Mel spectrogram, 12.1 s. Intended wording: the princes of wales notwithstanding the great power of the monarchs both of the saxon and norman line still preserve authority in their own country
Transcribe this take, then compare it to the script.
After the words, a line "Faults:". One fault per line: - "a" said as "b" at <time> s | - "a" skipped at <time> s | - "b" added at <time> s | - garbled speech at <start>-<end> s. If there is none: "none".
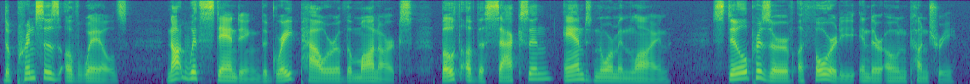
the princes of wales notwithstanding the great power of the monarchs both of the saxon and norman line still preserve authority in their own country
Faults:
none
